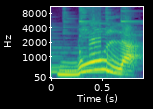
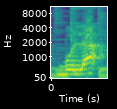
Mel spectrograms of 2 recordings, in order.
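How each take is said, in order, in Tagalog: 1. Binibigkas ito nang marahan, walang biglang matalim na pagtatapos. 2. Binibigkas ito nang mabilis na may pigil sa dulo. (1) "Ito ay kabilang sa diing malumi" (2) "may diing mabilis at may impit na tunog sa bandang dulong bahagi"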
